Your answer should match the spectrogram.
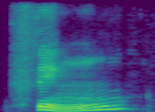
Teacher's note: The word thing has an NG with my tongue lifting in the back.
